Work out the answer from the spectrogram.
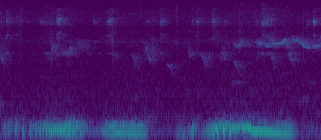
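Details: Black male Pomeranian fancy pigeons kept as pets: low, throaty cooing in three rolling phrases, each about a second long, with faint high chirps from other birds in the background.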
